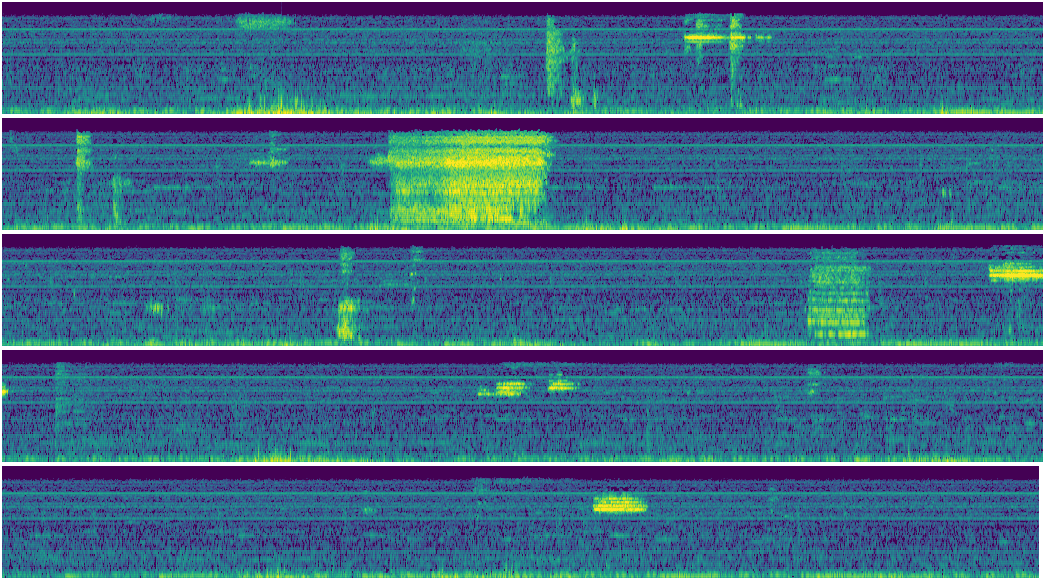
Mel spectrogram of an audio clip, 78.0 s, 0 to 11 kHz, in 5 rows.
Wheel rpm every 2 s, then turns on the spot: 0, 0, 0, 0, 0, 0, 0, 0, 0, 0, 0, 0, 0, 0, 0, 0, 0, 0, 0, 0, 0, 0, 0, 0, 0, 0, 0, 0, 0, 0, 0, 0, 0, 0, 0, 0, 0, 0, 0.
none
